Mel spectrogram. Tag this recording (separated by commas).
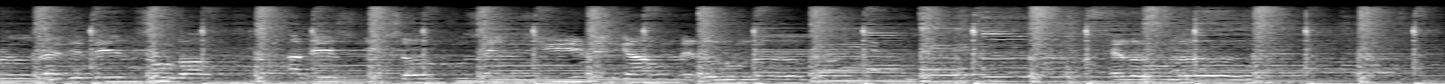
Country, Music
